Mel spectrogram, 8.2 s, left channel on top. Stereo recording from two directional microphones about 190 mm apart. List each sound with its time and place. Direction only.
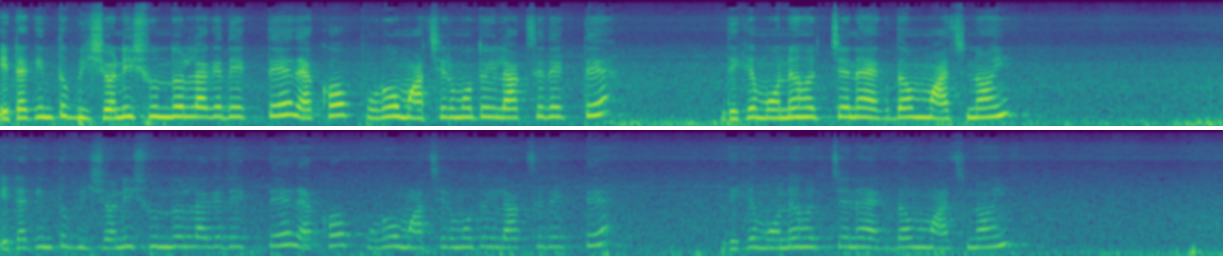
0.0 s a woman's voice: 35° left (ahead or behind)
